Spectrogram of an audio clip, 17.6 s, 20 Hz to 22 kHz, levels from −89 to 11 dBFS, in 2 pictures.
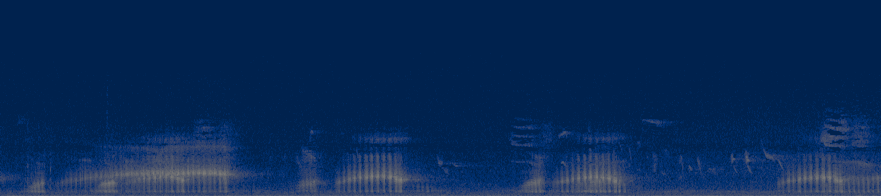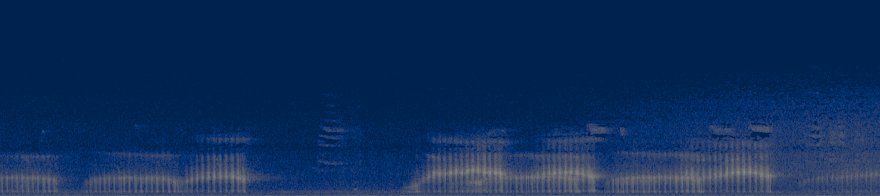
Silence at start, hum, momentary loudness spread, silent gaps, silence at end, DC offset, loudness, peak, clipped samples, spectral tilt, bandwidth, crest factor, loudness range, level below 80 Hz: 0 s; none; 24 LU; none; 0 s; under 0.1%; -42 LUFS; -20 dBFS; under 0.1%; -1.5 dB/octave; 16 kHz; 26 dB; 10 LU; -64 dBFS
